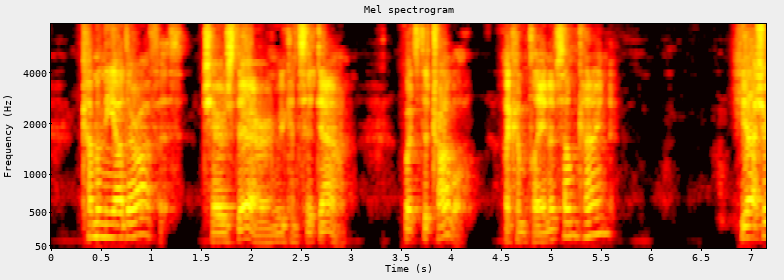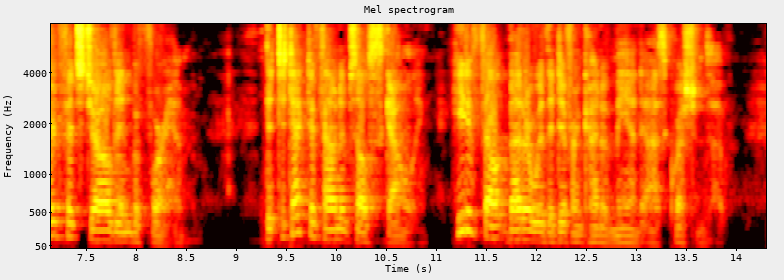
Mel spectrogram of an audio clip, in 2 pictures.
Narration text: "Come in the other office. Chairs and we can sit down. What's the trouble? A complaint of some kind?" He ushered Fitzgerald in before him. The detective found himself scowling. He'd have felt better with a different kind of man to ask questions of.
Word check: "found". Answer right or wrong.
right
